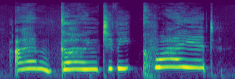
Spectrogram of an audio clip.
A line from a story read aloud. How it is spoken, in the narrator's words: Donald shouted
